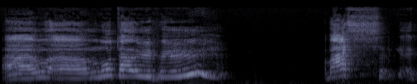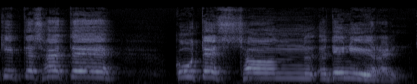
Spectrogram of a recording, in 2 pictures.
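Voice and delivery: high, slow, drawn-out enquiry; mock-genteel singsong question; affected politeness. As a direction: stretch each word in a high voice. Affected dinner question before guests.

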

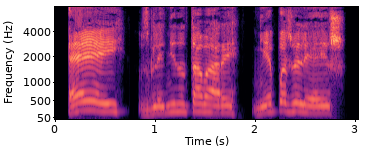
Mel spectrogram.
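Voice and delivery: loud, high hawker's call; loud street hawker. Acted. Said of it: "горланищую на всю улицу зычным голосом".

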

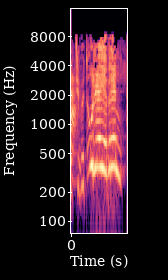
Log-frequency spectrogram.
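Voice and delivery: a sharp, shocked question to the daughter; shocked demand. Acted. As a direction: recoil in disbelief. Mother shocked by daughter's news.

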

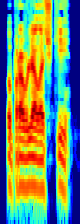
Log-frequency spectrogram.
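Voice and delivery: ordinary delivery

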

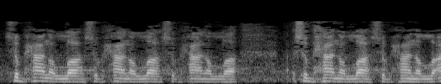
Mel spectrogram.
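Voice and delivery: unhurried tasbih. Shown as a demonstration. Showing how to glorify God unhurried, calm and measured. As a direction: say each "سبحان الله" calmly, no rush. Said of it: "أصبر يا شيخ، أصبر شوية".

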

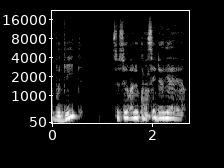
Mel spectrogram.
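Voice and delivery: high, loud indignant threat; outraged. A narrator's reading. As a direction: threaten court martial in fury. Commander shocked and threatening.

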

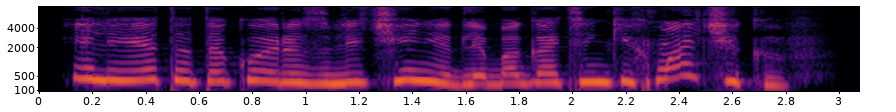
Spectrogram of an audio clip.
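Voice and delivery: high, mildly scornful question; accusing. A narrator's reading. Woman talking over her rich lover, accusing. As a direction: cut across him with a pointed question.

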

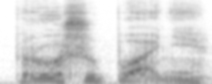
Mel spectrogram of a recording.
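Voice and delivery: a touch of hoarseness; hoarse. A narrator's reading. Man hands over the bathrobe, hoarse. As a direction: say it slightly husky. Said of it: "хрипко сказав він".

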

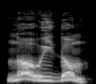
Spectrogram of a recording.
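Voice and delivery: mildly apologetic, pitched high. A narrator's reading. Guest excuses the wall's language, apologetically. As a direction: explain it as a slight apology. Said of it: "как бы извиняясь за выражение стены".

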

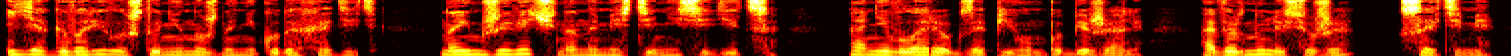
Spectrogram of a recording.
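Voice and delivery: put-on high-pitched complaining young girl; girl's voice. A narrator's reading. Girl tells how the boys ran for beer, high-pitched complaint. Girl explains what happened.

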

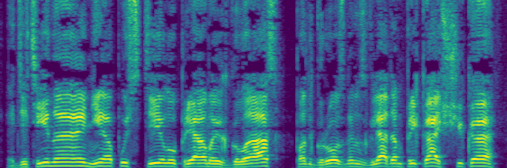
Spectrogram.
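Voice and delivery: plain reading voice

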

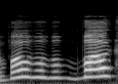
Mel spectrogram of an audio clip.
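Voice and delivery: high, teeth-chattering stammer; stuttering with fright, unable to form a word; terrified babble. A narrator's reading. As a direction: babble helplessly on one syllable. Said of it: "пролепетала девушка".

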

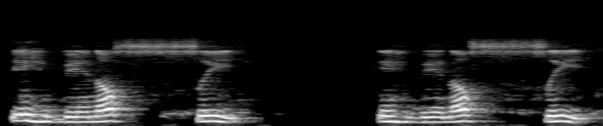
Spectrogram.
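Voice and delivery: اهدنا الصي drawn out slowly, the صي said with a clear kasra; kasra on sad. Shown as a demonstration. Teacher stressing the kasra of sad for students. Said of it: "أأكد على الكسرة بتاع الصاد".

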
